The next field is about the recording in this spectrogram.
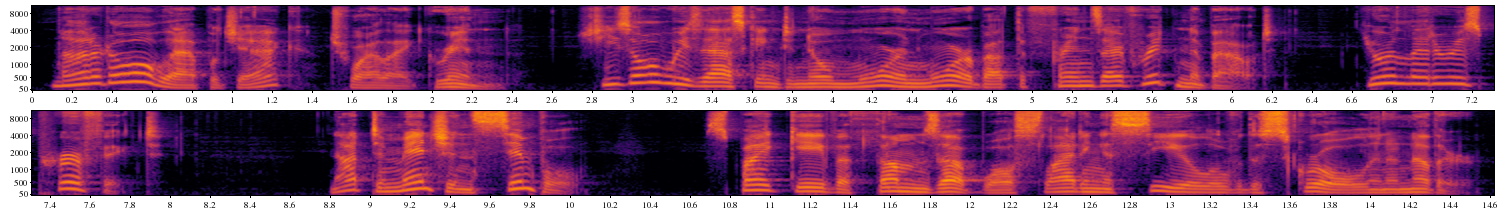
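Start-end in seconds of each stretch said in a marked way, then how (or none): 0.1-10.1 high cheerful praise; bright and eager; lightly voiced chipper unicorn; Twilight voice.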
